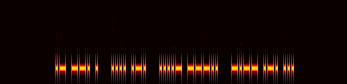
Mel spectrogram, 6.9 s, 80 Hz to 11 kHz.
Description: Morse code, heard as a keyed tone, about 30 wpm, 700 Hz. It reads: AGE HR 48 YRS
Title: K1USN SST QSO Practice 30wpm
